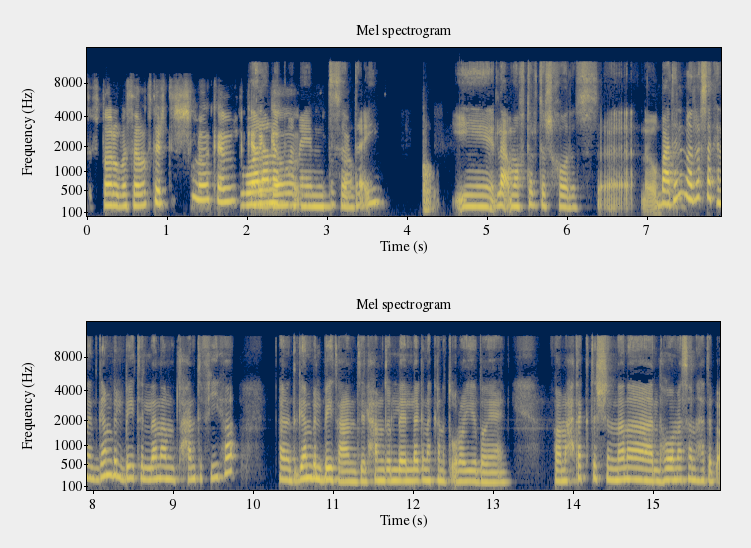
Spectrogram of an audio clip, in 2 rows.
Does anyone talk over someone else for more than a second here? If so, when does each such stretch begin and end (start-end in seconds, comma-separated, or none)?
1.9-3.4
